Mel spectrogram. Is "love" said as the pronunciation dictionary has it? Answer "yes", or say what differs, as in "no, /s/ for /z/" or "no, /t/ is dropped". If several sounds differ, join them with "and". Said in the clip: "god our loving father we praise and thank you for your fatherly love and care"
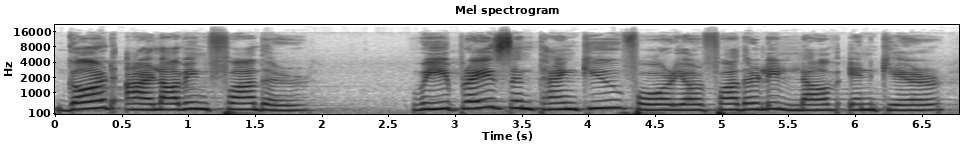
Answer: yes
